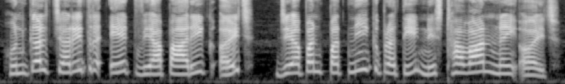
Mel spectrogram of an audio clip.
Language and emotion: Maithili, neutral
